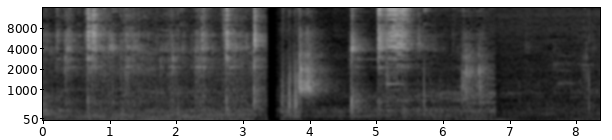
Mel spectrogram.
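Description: Cardamom pods dry-roasted in a pan without oil, stirred with a utensil that clinks and scrapes against the metal in a busy, irregular rhythm, with a brief pause midway.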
